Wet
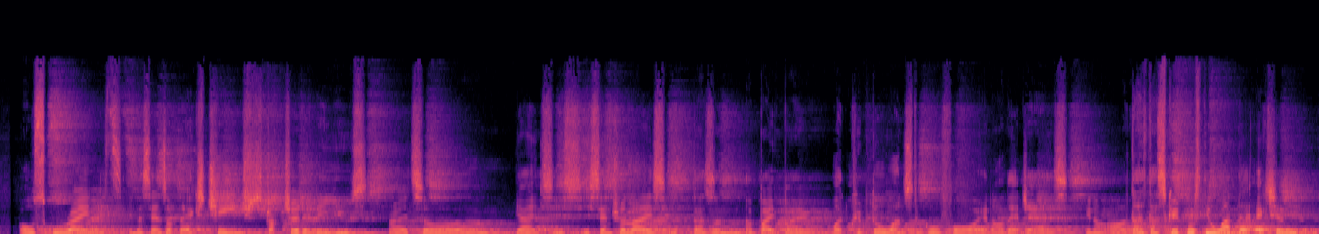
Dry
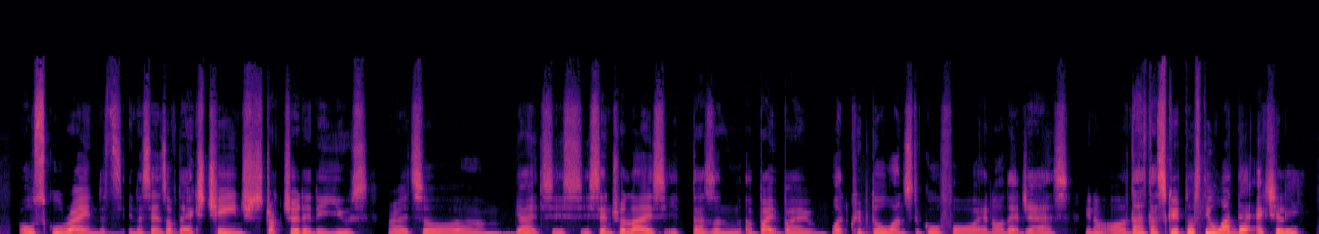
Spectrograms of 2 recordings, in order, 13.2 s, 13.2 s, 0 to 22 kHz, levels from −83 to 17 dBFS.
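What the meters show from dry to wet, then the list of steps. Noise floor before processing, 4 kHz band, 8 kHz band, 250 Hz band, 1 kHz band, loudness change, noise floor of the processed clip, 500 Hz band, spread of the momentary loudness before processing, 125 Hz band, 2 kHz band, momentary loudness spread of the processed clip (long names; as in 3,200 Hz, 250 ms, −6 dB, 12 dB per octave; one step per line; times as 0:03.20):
−65 dBFS, +6.5 dB, +7.0 dB, +6.5 dB, +5.5 dB, +6.5 dB, −28 dBFS, +6.0 dB, 9 LU, +7.0 dB, +6.0 dB, 6 LU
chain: in parallel at +2 dB: brickwall limiter −18.5 dBFS, peak gain reduction 10.5 dB
on the sum: dense smooth reverb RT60 1.3 s, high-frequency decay 0.7×, pre-delay 120 ms, DRR 6.5 dB
level +1 dB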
